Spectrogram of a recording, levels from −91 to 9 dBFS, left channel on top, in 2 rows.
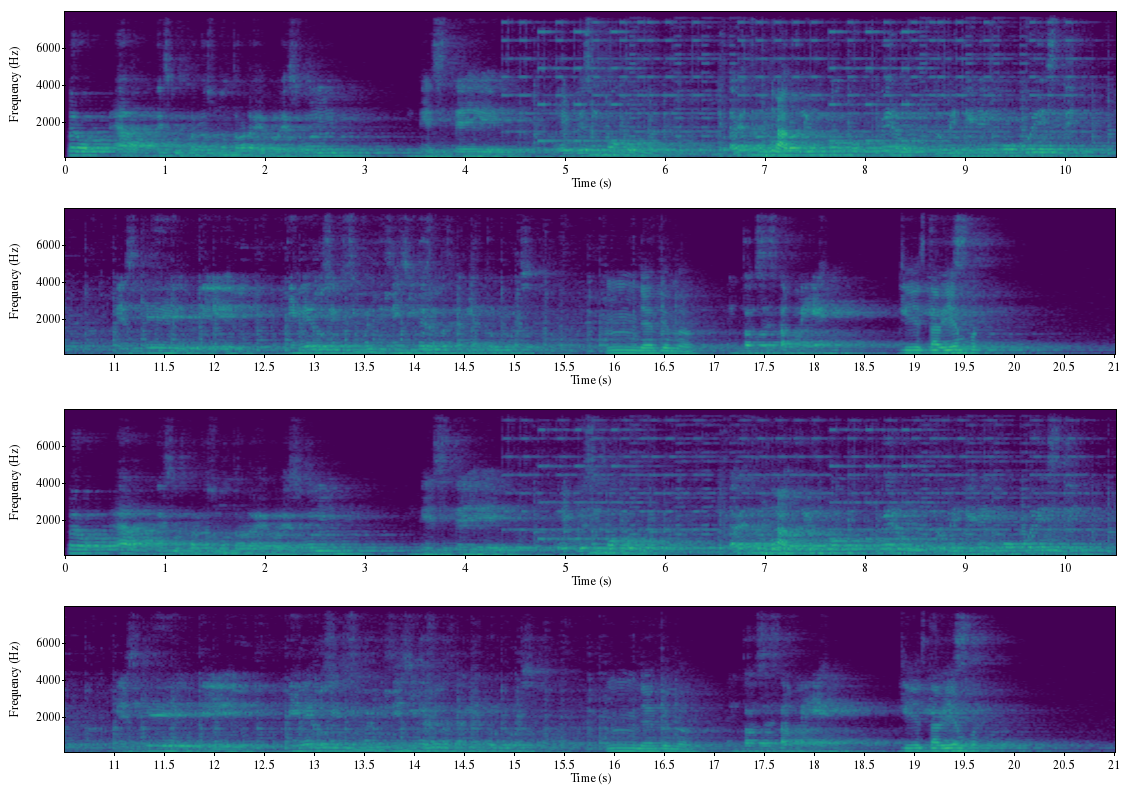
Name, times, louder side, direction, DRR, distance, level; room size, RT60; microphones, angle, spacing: voice 1, 0.0-2.8 3.4-4.4 4.9-5.8 6.5-10.2 11.0-12.2 12.7-15.2 17.1-18.2 18.8-19.6, left 1 dB, 55° left, 0 dB, 7.6 m, -34 dB
sound 1, 4.3-10.1, equal, 90° left, 5.8 m, -42 dB
sound 2, 4.5-16.8, equal, 20° left, 2.4 m, -48 dB
voice 2, 7.0-7.3 15.9-16.8 18.9-19.6, left 3 dB, 35° left, 9 dB, 0.7 m, -31 dB
26.5 x 21.0 x 9.8 m, 2.9 s
head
